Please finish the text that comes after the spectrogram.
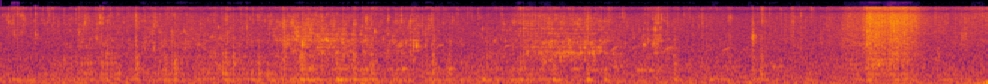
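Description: Water poured slowly through a cloth or old t-shirt to filter natural clay, a steady soft trickle and splash running for several seconds with a brief louder gush near the end, no talking.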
